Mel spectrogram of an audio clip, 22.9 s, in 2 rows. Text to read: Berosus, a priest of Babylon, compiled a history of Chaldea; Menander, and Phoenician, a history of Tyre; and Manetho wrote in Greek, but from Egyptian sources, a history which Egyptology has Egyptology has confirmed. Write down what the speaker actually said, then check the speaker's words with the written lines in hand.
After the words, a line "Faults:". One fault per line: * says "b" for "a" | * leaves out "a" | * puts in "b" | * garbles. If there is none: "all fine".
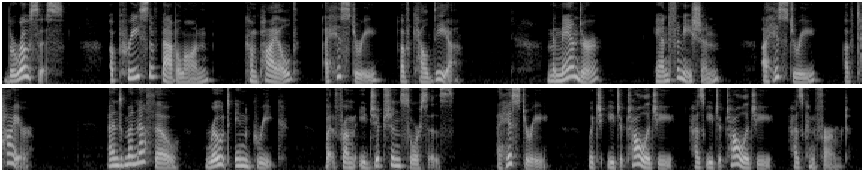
Berosus, a priest of Babylon, compiled a history of Chaldea; Menander, and Phoenician, a history of Tyre; and Manetho wrote in Greek, but from Egyptian sources, a history which Egyptology has Egyptology has confirmed.
Faults:
all fine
